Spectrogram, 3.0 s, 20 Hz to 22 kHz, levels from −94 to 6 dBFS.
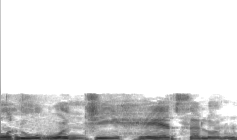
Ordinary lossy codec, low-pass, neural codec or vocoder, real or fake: MP3, 48 kbps; 7.2 kHz; none; real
